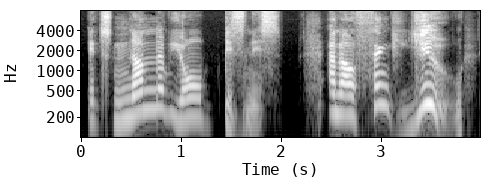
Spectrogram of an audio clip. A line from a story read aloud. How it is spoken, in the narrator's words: she added angrily to Ron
